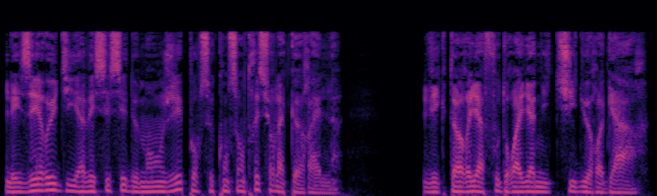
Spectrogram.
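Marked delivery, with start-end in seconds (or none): none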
